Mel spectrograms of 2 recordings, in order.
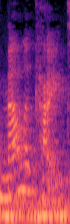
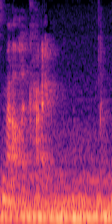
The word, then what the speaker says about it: malachite: And as your crystal of the week, you guys got malachite. Is that how you say it? Malachite or malachite? I think it's malachite. M-A-L-A-C-H-I-T-E. Yeah, malachite.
